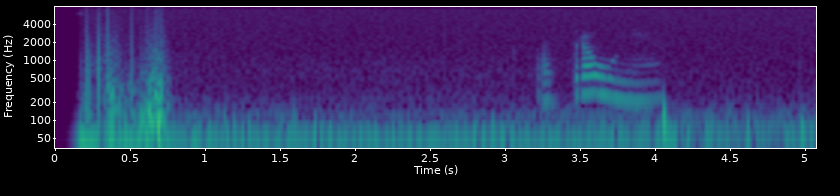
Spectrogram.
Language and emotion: Russian, neutral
